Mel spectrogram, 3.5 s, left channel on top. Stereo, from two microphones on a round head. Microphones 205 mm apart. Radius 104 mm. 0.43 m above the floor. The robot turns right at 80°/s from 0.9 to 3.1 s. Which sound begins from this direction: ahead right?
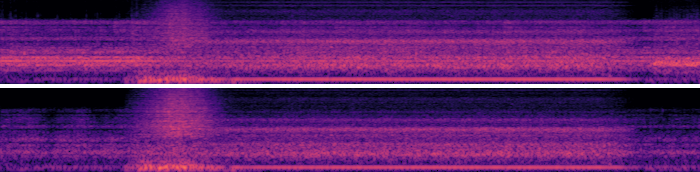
A whoosh, at 0.6 s.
